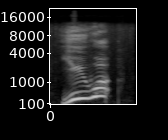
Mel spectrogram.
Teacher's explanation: Sometimes with a glottal stop at the end.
